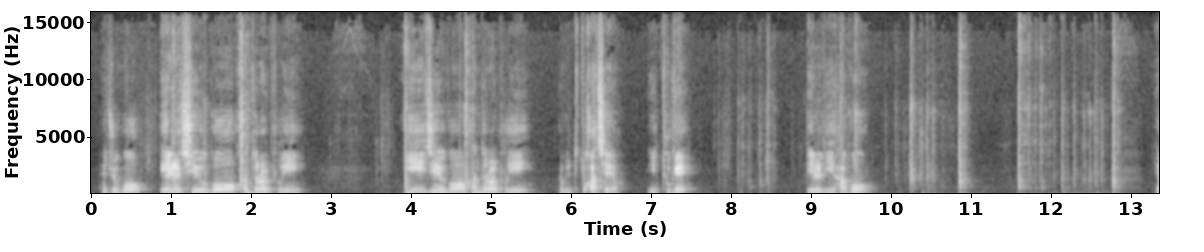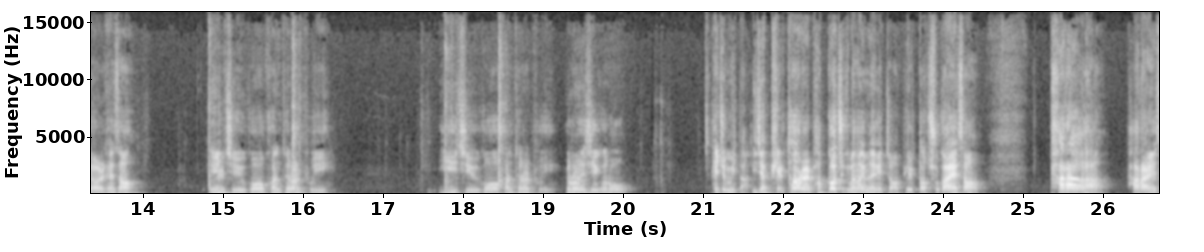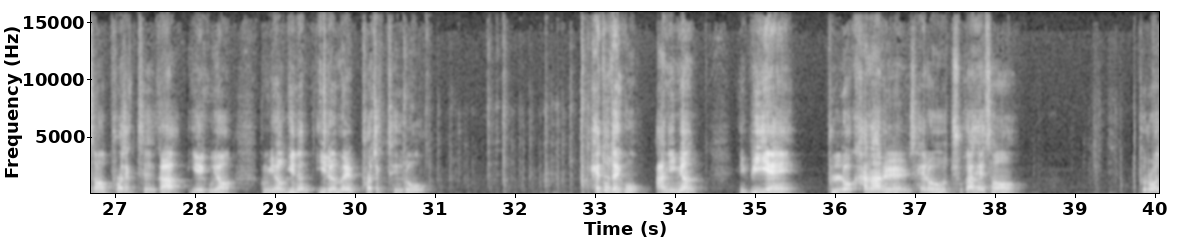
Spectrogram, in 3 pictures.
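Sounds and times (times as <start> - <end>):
computer keyboard typing: 1.0 - 2.1, 3.5 - 4.9, 7.8 - 13.0, 15.7 - 16.2, 16.9 - 18.8, 20.2 - 20.6, 30.1 - 33.0, 39.1 - 40.0.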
